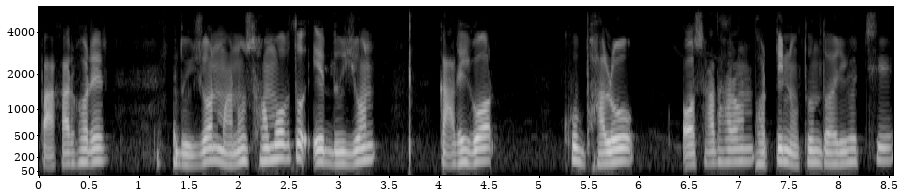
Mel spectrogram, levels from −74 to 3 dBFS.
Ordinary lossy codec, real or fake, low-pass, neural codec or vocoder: none; real; 5.4 kHz; none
